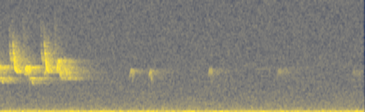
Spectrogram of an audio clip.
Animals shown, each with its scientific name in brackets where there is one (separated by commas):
Ovenbird (Seiurus aurocapilla), Red Crossbill (Loxia curvirostra)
